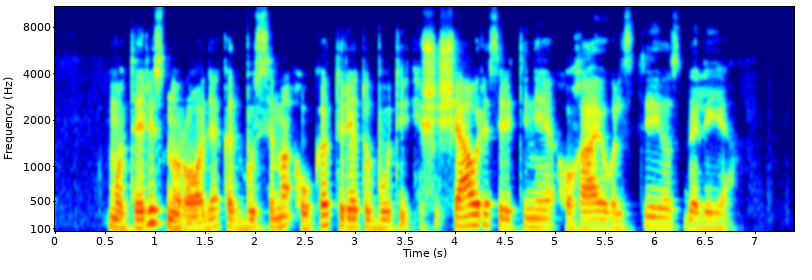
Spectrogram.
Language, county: Lithuanian, Panevėžys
